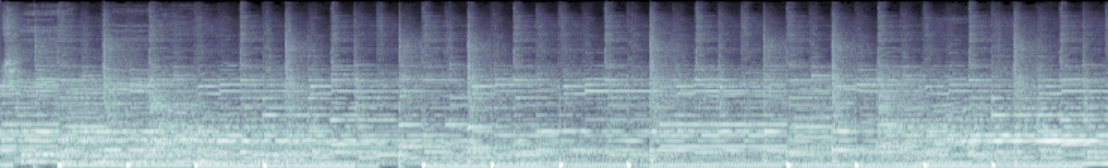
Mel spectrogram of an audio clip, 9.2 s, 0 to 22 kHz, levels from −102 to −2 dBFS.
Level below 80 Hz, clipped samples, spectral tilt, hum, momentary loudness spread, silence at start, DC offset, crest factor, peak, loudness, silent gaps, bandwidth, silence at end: -18 dBFS; under 0.1%; -6 dB/octave; none; 4 LU; 0 s; under 0.1%; 10 dB; 0 dBFS; -12 LUFS; none; 18 kHz; 0 s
